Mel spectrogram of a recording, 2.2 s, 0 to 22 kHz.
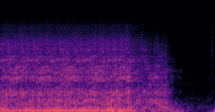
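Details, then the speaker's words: Ford F150 (automatic): loud steady starter whir with no engine turnover, then it cuts off; starter spins without cranking; owner suspects torque converter bolts or flex plate came off, earlier grinding noise; not confirmed. "So, because to me it almost sounds like this starter is trying to engage, but it's not, there's nothing left to engage there anymore."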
